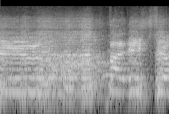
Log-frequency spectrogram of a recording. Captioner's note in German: Lachen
